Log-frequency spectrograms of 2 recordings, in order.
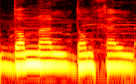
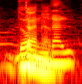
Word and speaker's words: Domhnall: pueda pronunciar correctamente, pero es como Domhal, algo así. No, es Donald Gleason.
